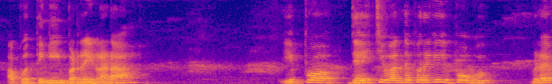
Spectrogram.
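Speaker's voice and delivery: ordinary talk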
